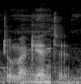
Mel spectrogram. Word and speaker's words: Dumaguete: Nachdem wir uns vorher mit den Philippinen sehr schwer getan haben und der Mentalität sind wir in Dummer Gente und das wird genauso ausgesprochen zum ersten Mal richtig angekommen.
